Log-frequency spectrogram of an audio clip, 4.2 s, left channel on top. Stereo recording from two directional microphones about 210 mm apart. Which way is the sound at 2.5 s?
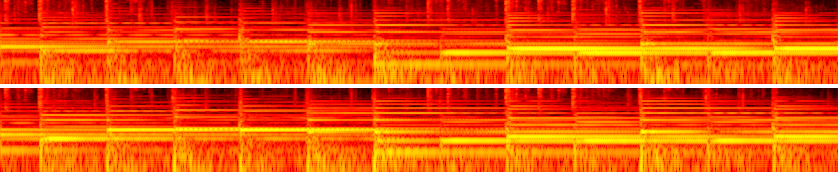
5° left (ahead or behind).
